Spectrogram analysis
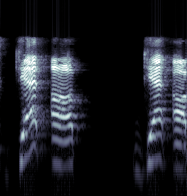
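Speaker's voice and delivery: deep, slow, repeated urging tone. Retelling a friend's phone call urging her off the sofa: deep Les Brown voice. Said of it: "in that deep Les Brown voice".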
